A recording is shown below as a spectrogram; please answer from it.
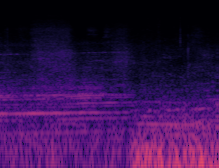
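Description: Sports sedan race cars on a circuit, engines droning at a distance with a tonal whine, then a louder, rougher roar as a car closes in, partly masked by commentary.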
